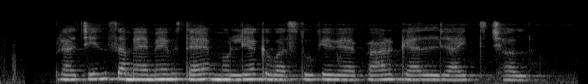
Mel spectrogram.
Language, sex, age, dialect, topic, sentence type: Maithili, female, 18-24, Southern/Standard, banking, statement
